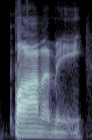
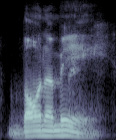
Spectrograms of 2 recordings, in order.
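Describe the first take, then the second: First: The name is said in a Philadelphia way. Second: The name is said in a French-like way. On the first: The speaker calls it wrong. "You're such a Philly guy" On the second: The speaker calls it right. "Bon Ami, not Bon Ami"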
